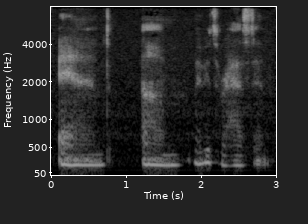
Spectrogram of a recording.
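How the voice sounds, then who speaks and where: A woman speaks at a very slow pace. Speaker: law student video blogger. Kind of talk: video diary. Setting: apartment at night. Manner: speaking quietly; hesitant, many fillers.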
